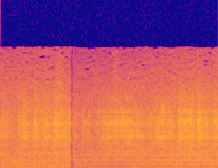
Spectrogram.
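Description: Steady low mechanical hum under a wash of noise, from background machinery running continuously, with a slight drop in level less than a second in.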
